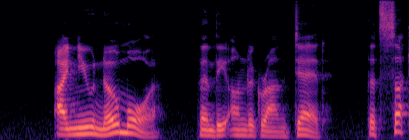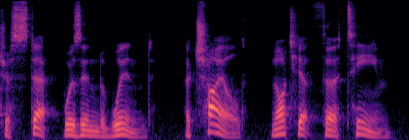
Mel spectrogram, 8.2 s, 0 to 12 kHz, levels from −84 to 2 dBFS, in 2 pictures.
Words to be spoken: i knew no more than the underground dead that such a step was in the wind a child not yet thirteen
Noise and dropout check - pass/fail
pass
